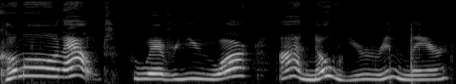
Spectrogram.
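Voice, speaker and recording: A high, put-on character voice comes from a woman. Her delivery is very slow. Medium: read story.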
